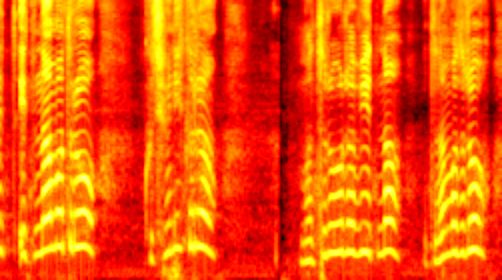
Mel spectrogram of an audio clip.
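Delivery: high, loud, stammering protest; flustered panic. Acted. Rahul tells Ravi he did nothing, panicked and loud. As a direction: protest frantically, repeating yourself.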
